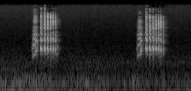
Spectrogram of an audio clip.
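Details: Crane giving two brief rattling, rolling calls about two seconds apart over a low background hum.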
